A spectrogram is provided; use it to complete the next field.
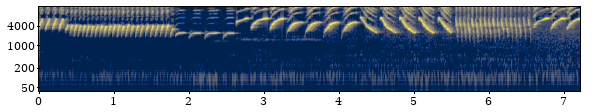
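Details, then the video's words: Canary singing in the wild: a steady buzzy trill, then lower rolls, followed by fast runs of sweeping descending whistles and a bright high trill, all in distinct tours. "melodies canary bird sounds in the wild"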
